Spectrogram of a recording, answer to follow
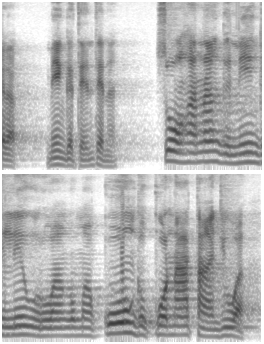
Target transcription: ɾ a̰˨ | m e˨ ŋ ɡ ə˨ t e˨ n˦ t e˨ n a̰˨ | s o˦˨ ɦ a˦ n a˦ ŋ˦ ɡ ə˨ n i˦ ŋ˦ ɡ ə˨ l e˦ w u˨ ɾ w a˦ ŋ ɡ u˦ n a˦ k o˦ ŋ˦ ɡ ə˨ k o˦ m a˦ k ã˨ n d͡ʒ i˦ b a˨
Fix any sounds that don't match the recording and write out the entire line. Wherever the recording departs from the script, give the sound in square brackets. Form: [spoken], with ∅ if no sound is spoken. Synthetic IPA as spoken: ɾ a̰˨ | m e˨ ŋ ɡ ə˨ t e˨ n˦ t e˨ n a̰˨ | s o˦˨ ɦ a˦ n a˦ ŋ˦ ɡ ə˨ n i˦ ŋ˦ ɡ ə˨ l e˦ w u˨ ɾ w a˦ ŋ ɡ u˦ [m] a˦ k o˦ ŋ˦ ɡ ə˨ k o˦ [n] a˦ [t] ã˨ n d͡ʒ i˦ [w] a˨

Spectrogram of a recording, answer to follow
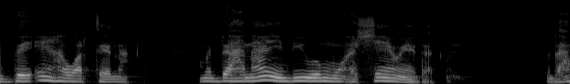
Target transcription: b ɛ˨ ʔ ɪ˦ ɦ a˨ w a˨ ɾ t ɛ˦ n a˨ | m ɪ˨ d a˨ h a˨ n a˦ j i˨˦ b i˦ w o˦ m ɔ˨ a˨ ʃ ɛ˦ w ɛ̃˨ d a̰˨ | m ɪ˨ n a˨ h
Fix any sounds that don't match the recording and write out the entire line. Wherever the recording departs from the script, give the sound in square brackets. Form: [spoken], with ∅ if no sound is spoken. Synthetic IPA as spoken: b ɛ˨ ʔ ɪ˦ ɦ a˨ w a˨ ɾ t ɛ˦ n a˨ | m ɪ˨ d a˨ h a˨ n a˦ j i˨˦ b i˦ w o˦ m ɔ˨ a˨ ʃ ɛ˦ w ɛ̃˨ d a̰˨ | m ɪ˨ [d] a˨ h

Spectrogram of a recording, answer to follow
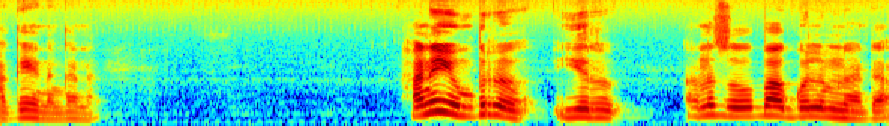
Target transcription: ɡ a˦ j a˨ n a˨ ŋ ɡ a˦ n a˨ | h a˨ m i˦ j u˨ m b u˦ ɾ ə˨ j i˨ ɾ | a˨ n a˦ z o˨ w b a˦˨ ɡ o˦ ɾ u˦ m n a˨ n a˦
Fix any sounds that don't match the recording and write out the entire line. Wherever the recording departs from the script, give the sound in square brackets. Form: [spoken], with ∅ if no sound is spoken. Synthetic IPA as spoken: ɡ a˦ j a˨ n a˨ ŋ ɡ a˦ n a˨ | h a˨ [n] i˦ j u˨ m b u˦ ɾ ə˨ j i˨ ɾ | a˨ n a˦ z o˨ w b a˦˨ ɡ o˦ [l] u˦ m n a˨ [d] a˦

